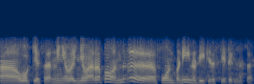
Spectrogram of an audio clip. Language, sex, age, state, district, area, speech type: Tamil, female, 18-30, Tamil Nadu, Pudukkottai, urban, conversation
